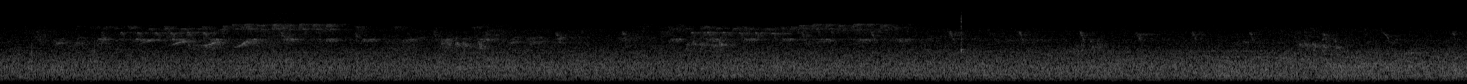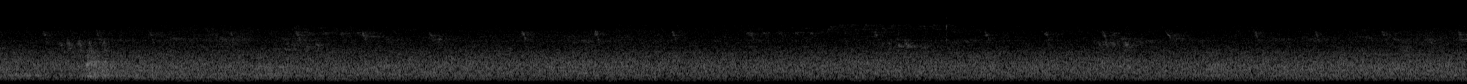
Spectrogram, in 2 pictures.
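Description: Outdoor ambience: a steady background hum with birds calling in short runs of quick chirps near the start, again about seven to nine seconds in, and near the end. A single brief knock about halfway through.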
